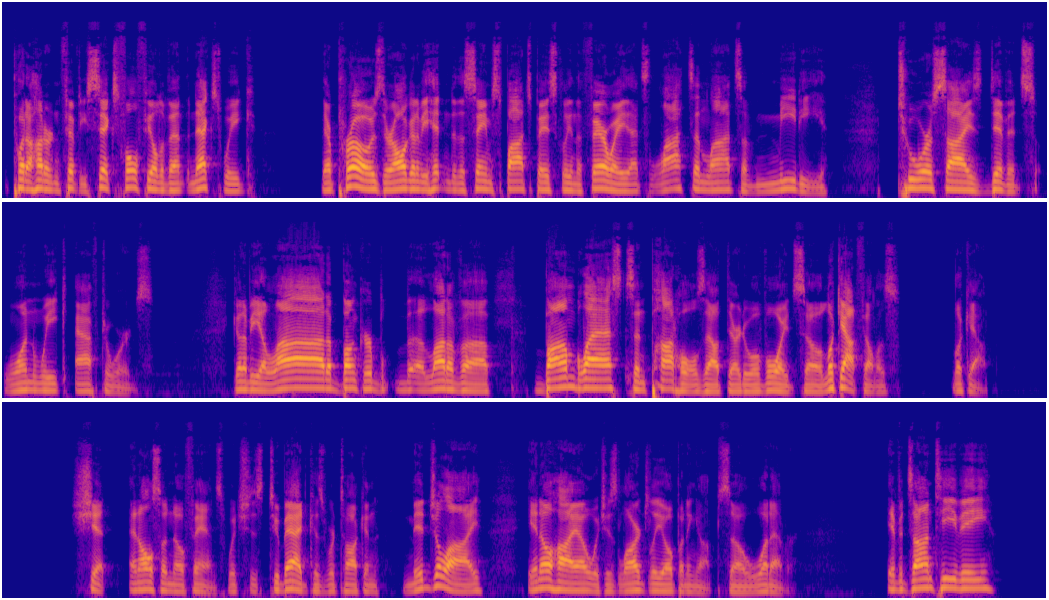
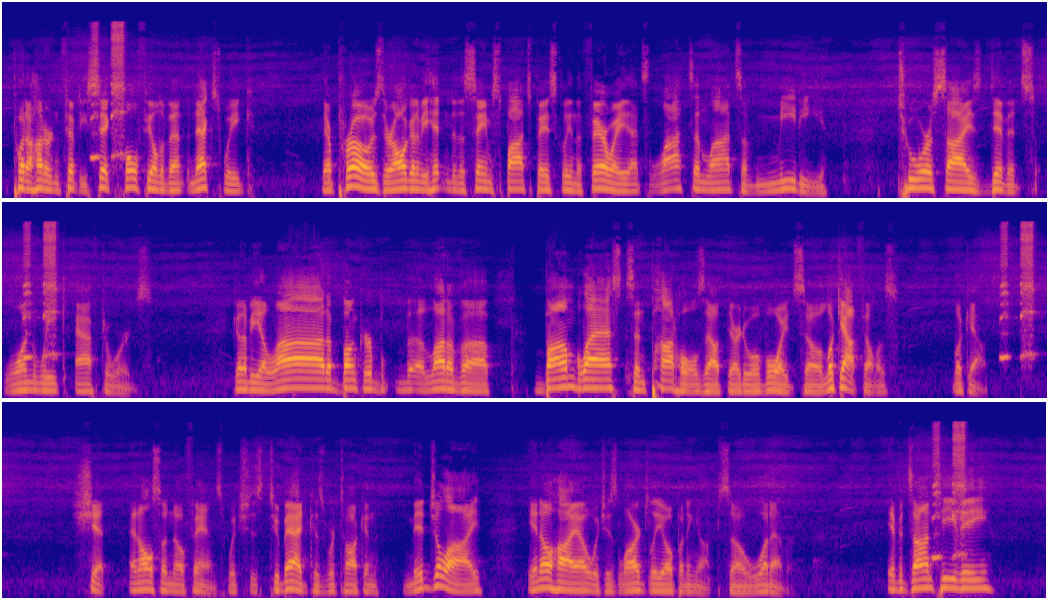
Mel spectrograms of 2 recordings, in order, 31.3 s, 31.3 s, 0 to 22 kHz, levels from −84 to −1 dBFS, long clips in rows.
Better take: first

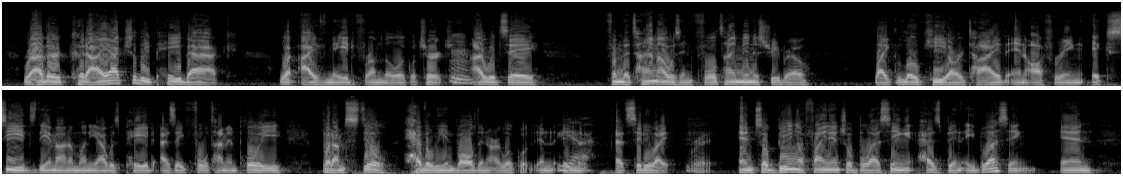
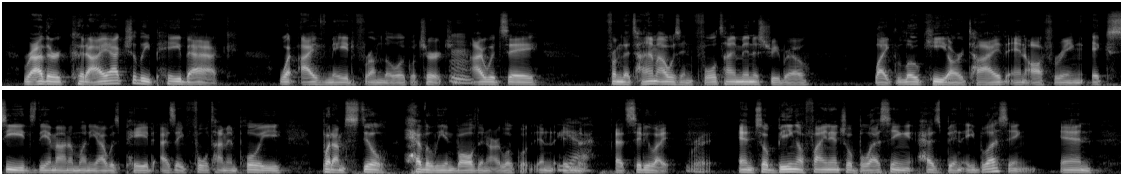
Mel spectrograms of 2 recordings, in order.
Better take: second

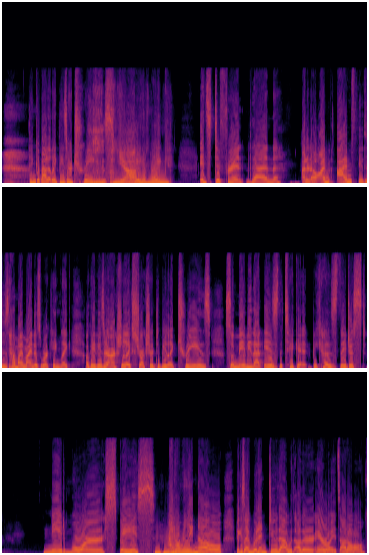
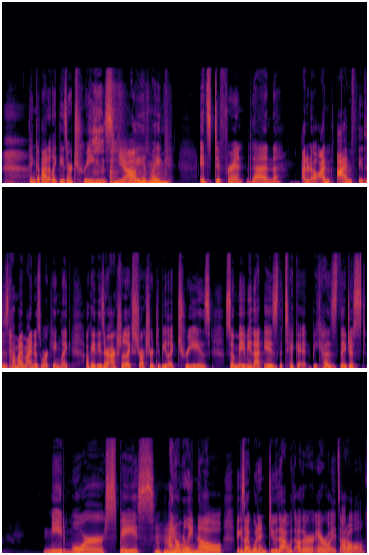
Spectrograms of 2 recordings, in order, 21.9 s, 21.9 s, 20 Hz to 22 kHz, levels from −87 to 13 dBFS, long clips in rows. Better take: second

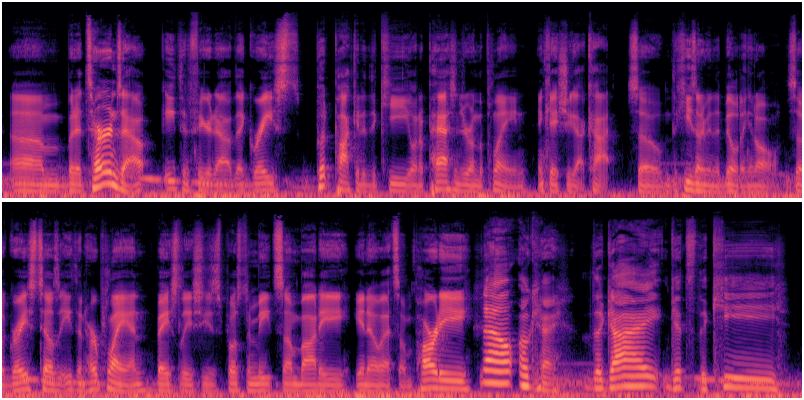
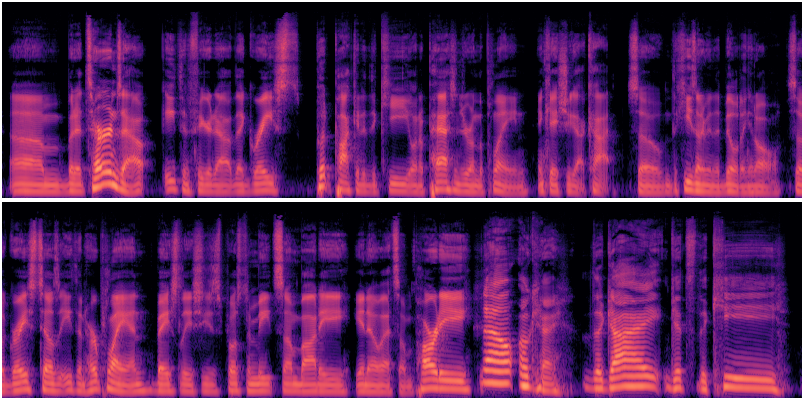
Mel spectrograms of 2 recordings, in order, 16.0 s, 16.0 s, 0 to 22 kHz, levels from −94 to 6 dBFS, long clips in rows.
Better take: second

